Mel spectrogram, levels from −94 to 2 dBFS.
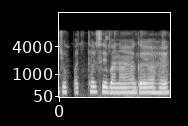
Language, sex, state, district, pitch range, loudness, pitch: Hindi, female, Bihar, Katihar, 170-180 Hz, -14 LUFS, 170 Hz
